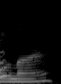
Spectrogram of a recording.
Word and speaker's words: Folmar: Is it Folmar? Did I pronounce that right? Folmar. You nailed it.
